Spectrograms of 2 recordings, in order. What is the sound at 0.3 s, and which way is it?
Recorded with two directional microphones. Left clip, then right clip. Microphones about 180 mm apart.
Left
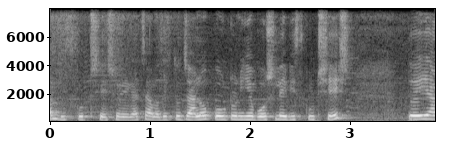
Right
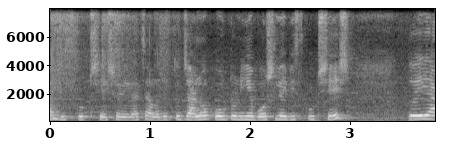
Speech, 5° left (ahead or behind).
